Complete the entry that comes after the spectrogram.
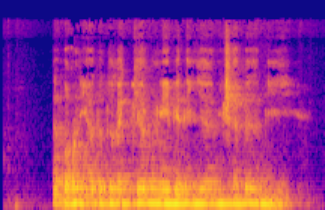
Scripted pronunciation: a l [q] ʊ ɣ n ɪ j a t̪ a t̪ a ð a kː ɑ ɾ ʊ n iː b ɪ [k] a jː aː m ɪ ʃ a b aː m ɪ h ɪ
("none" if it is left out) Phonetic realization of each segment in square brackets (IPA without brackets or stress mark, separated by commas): ʔ, ʔ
